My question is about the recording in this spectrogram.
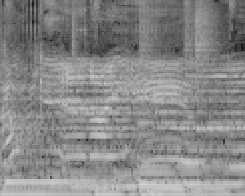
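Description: A song: a woman singing in a high voice over held, steady chords, her voice sliding in pitch near the start.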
